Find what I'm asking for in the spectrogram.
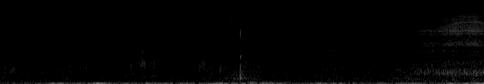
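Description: A pen scratches across paper close up, in short strokes with brief pauses, quiet and steady under a faint background hum.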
